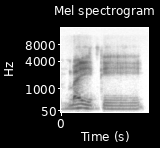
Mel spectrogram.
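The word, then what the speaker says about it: بيتي: Kalau bacanya mirip ya, fil baiti. Tapi kalau baiti rumah saya itu pakai iya panjang, baiti.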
